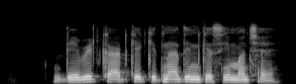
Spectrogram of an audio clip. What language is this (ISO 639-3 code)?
mai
